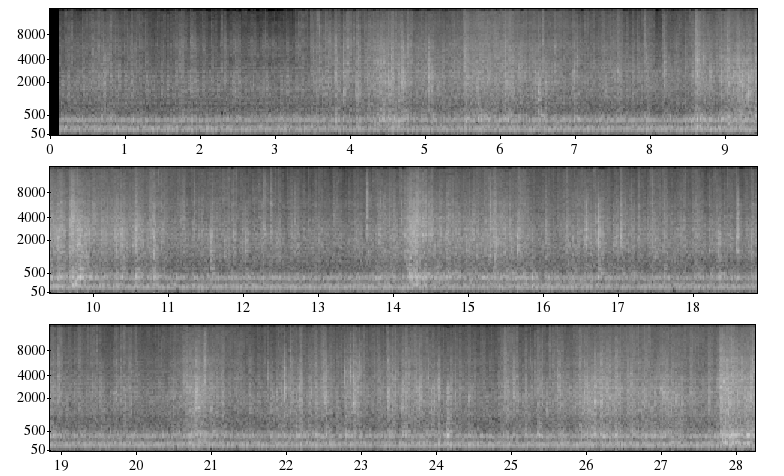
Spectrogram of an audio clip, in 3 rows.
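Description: AGR Leopar 10 mulcher-shredder, driven by a tractor's engine, shredding pruned orchard branches: the engine runs steadily under load beneath a continuous crackling and crunching of wood. The crunching swells into several louder surges as thicker branches go in.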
